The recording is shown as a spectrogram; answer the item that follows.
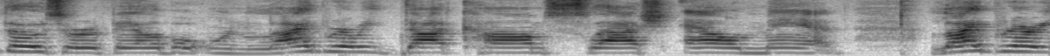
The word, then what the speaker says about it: Lybrary: Library is spelled Lybrary.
